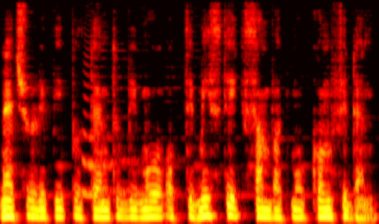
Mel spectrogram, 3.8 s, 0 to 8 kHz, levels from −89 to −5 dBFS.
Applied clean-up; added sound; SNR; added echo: classical method WPE with log-MMSE.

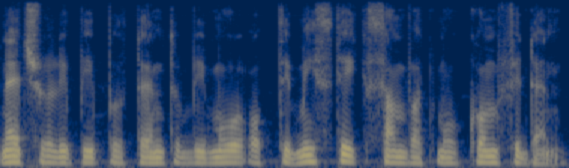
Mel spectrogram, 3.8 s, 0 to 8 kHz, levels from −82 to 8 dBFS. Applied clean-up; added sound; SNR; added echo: none; none; none; none.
